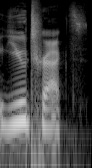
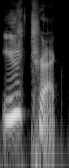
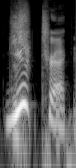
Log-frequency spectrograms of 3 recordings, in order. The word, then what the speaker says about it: Utrecht: Utrecht. Not Utrecht. That's what we thought it was, but we were corrected that the right pronunciation is Utrecht. – Yeah, say it again. – Utrecht.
